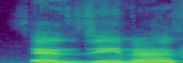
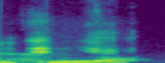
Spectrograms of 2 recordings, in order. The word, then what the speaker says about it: Sanzinia: Sanzina. Can you tell me how to? Sanzinia. You said it right. Sanzinia.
